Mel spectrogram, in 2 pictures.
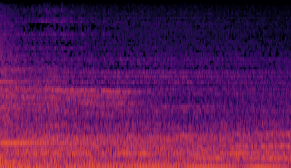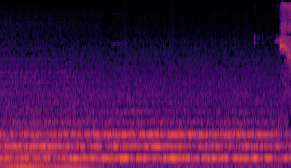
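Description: A long, drawn-out wailing scream like a woman's voice, steady and tonal with slight pitch wavers, over a low rumbling drone that fades out partway through.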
